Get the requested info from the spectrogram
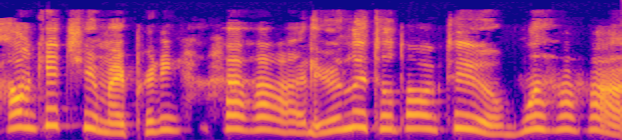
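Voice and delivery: sky-high threatening voice followed by a cackle. Retelling the story, the witch threatens Dorothy: Wicked Witch voice. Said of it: "And she's like".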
